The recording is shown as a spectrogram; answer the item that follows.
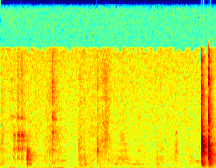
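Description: Near silence: room tone with a few faint clicks in the first second.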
